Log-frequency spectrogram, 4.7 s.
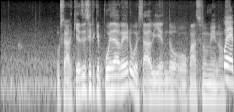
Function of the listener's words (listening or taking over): taking over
